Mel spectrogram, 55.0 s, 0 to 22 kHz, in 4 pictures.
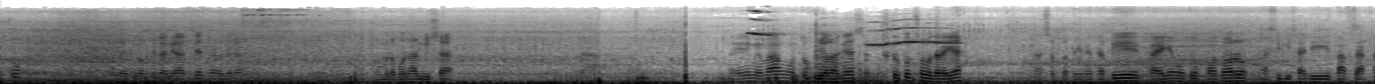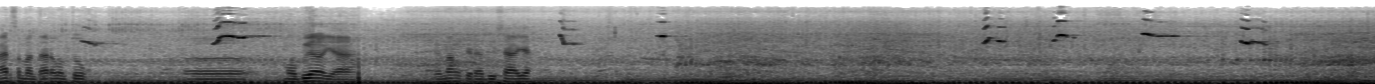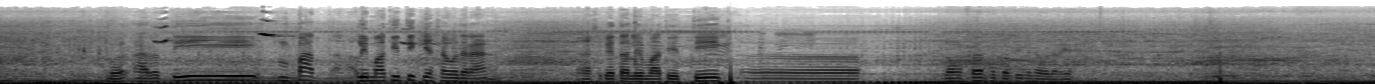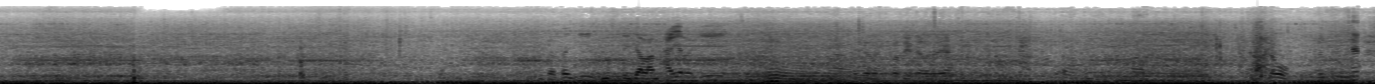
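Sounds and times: motorcycle engine running: 0:00.0 - 0:55.0
bird chirping: 0:07.4 - 0:07.8, 0:14.5 - 0:15.0, 0:15.8 - 0:16.6, 0:19.2 - 0:20.6, 0:23.5 - 0:26.7, 0:28.2 - 0:30.8.

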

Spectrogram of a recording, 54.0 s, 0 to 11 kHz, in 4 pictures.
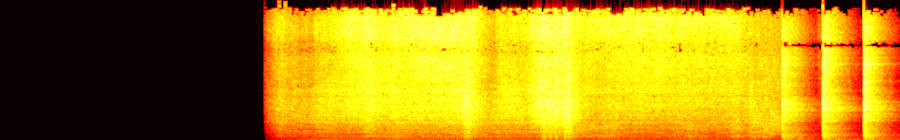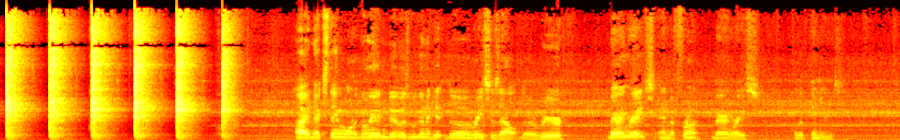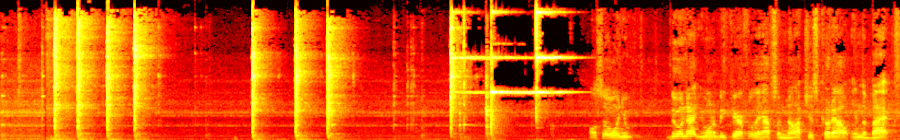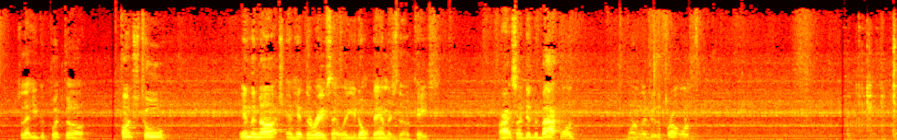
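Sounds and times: compressed air hissing: 0:04.0 - 0:12.0
hammer striking steel punch: 0:11.7 - 0:17.2, 0:27.6 - 0:29.4, 0:30.8 - 0:32.4, 0:33.7 - 0:35.7
ringing metallic tone: 0:33.8 - 0:36.0.

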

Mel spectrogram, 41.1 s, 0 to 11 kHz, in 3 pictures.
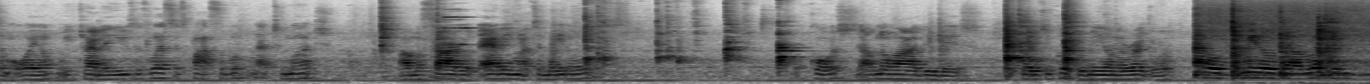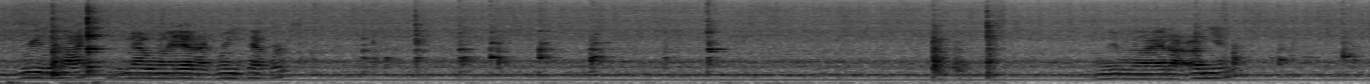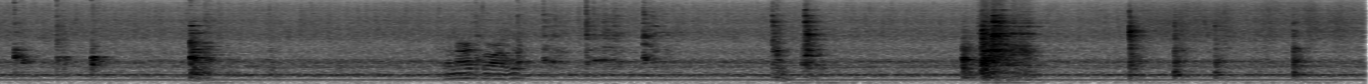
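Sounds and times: vegetables sizzling in a pan: 0:03.8 - 0:08.1, 0:12.0 - 0:41.0
utensil scraping a pan: 0:32.2 - 0:34.2.

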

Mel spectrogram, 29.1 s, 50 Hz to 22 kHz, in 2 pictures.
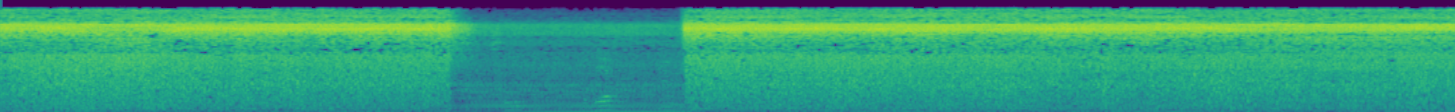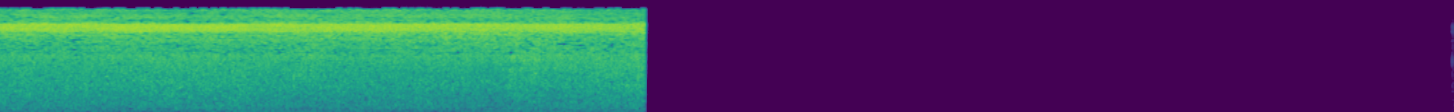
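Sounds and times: compressed air gun hissing: 0:00.0 - 0:04.8, 0:06.8 - 0:21.0.

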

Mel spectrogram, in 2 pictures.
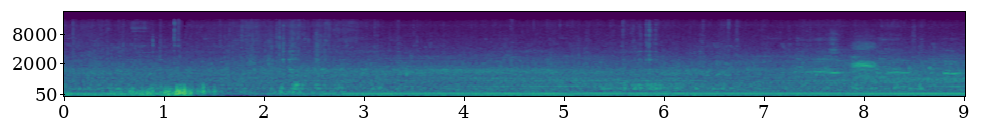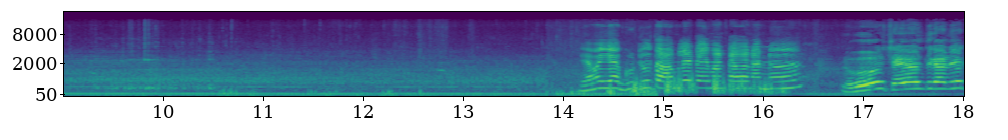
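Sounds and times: steady low hum: 0:00.0 - 0:16.8
birds chirping: 0:00.0 - 0:18.0.

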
